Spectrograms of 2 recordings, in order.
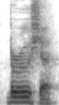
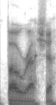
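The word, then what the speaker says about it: Borussia: I probably completely butchered the last one. I think it's Is the first one Barushia? Barushia. Barushia. Okay. I I really thought it was Bo Russia.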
